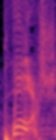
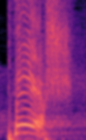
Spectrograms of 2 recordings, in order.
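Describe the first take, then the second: First: Higher, firm push command; mock doctor calling push; doctor urging. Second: Much higher, loud shouted push; mock doctor yelling push harder; doctor shouting. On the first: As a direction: bark the order at the mother cat. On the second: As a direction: yell it at the mother cat. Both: Doctor at kitten birth.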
